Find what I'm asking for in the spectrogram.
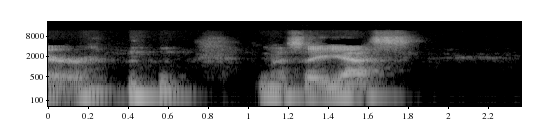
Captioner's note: laughs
